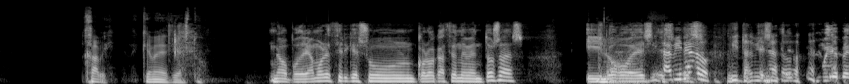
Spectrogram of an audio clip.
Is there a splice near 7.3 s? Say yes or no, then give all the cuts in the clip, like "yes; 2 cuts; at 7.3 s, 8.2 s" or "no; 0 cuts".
yes; 1 cut; at 7.3 s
